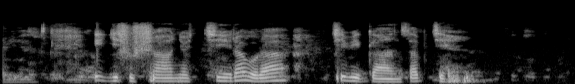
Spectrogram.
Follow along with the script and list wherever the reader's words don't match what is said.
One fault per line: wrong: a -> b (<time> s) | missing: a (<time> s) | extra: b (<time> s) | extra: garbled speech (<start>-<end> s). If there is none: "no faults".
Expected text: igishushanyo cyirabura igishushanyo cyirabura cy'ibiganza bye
missing: igishushanyo cyirabura (2.7 s)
